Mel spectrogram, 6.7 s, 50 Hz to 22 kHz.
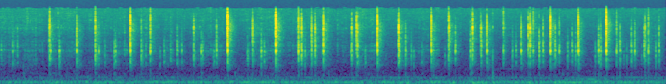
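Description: Long nails tap fast and scratch on the back of a hollow plastic CD jewel case held in the hand. Rapid, sharp, bright clicks with a hollow tone around 2.2 kHz cut off almost instantly, over a steady low rumble. Quieter scratchy patter fills the gaps between the louder taps.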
